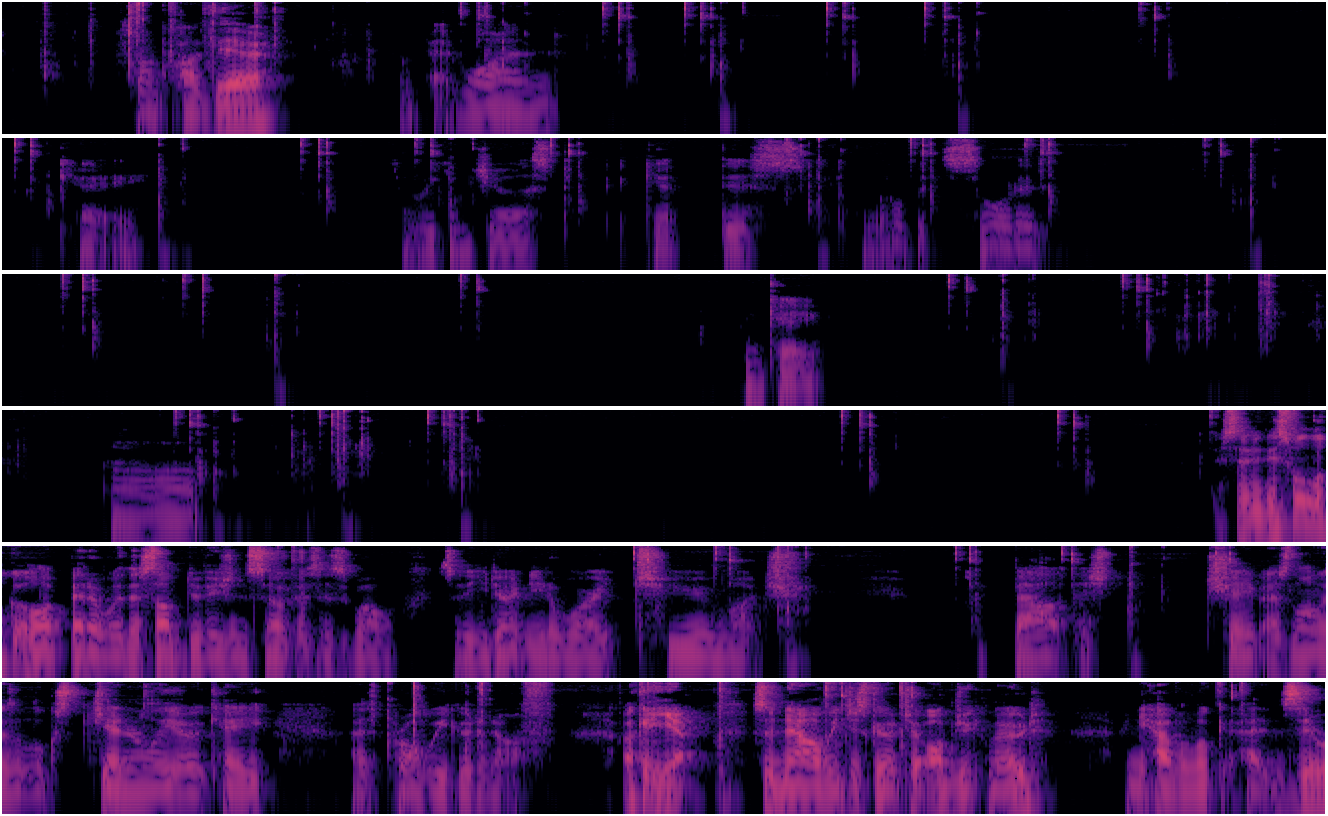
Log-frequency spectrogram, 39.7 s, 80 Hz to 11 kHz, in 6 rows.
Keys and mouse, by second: 0.4 ctrl+shift+middle click, 2.1 click, 2.3 g, 3.2 click, 3.4 g, 4.4 click, 4.6 g, 6.5 click, 7.2 g, 8.5 click, 8.7 g, 10.3 click, 10.5 g, 11.5 click, 12.4 click, 12.7 g, 13.9 click, 14.4 g, 17.8 click, 18.0 g, 20.5 click, 20.7 ctrl+g, 21.8 click, 22.0 ctrl+g, 24.9 click, 25.7 click, 26.1 g, 29.4 click, 29.8 click, 31.0 g, 31.6 click, 31.9 g, 34.9 shift+middle click, 37.0 click, 39.0-39.7 drag.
